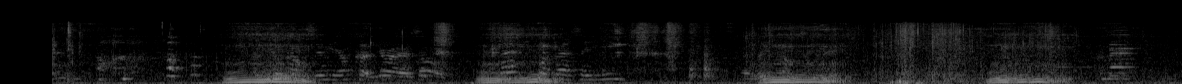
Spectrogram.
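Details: Loud, rattling snores on each in-breath, about four or five at a slow sleeping breath rate, from a sleeping mother; snoring.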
